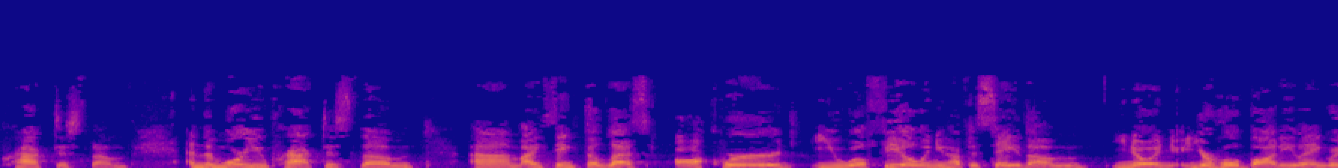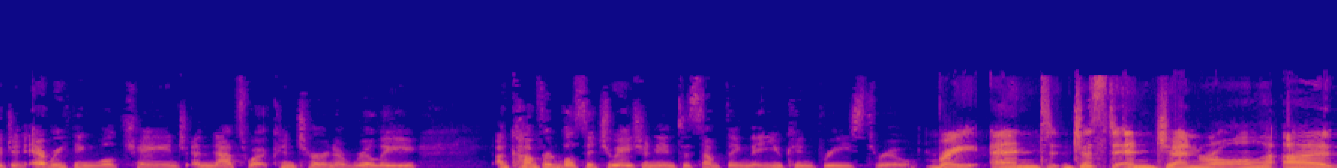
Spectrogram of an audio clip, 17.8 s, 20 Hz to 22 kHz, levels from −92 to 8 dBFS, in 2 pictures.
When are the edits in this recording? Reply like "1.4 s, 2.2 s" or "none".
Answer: none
